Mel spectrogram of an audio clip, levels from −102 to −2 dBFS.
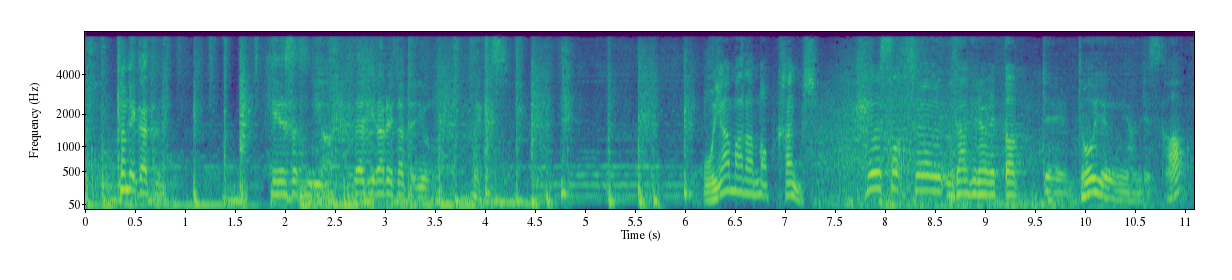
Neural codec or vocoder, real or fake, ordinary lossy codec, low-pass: codec, 16 kHz, 1.1 kbps, Voila-Tokenizer; fake; none; none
